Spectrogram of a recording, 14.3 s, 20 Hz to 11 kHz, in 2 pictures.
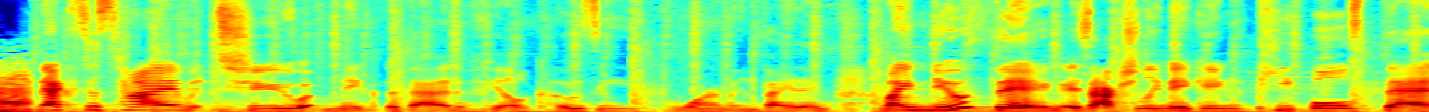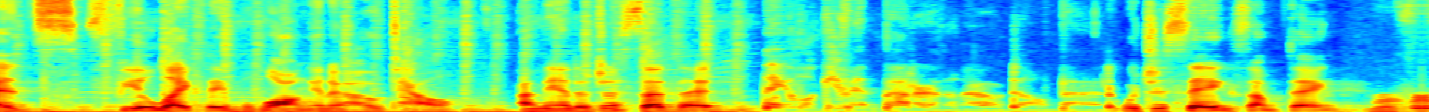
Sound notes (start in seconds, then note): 10.8 whispering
